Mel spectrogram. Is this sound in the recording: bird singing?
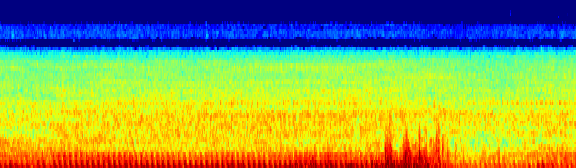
no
